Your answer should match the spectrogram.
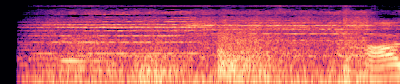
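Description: Steady machine hum and whine of a working commercial kitchen range, with several constant high tones, and a man's voice starting just before the end.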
